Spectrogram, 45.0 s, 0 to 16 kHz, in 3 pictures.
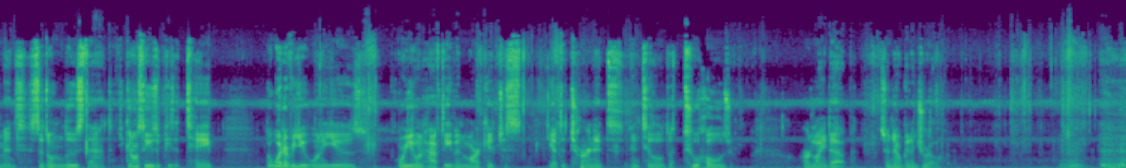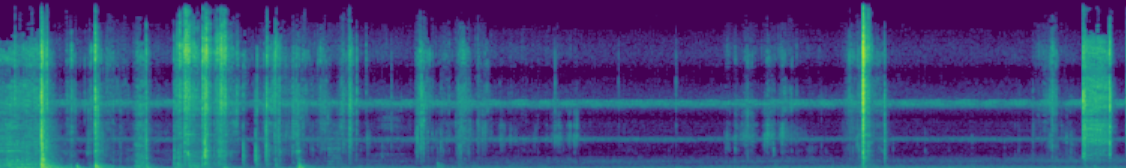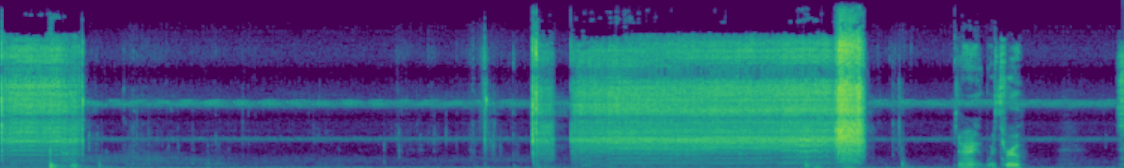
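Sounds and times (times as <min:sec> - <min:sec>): power drill boring through metal: 0:29.5 - 0:31.2, 0:37.1 - 0:41.6.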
